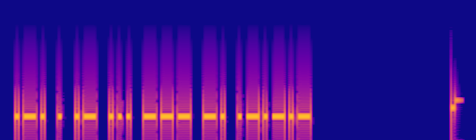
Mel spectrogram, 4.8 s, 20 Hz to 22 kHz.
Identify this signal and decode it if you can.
Morse code, heard as a keyed tone, about 28 wpm, 700 Hz. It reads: REASON.
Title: Sentences from Top 700 Words 28wpm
